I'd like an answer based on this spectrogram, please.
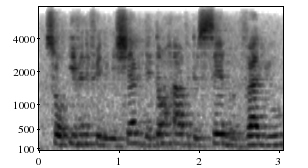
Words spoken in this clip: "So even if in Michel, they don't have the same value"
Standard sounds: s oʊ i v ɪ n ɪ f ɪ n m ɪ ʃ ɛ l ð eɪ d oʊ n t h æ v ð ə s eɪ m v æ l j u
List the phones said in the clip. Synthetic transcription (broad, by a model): s oʊ i v ɪ n ɪ f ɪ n m ɪ ʃ ɛ l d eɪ d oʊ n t h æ v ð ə s eɪ m v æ l j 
